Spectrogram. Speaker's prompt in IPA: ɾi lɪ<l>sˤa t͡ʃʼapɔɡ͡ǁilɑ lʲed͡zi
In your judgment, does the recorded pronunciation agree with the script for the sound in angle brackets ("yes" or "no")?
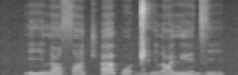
no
